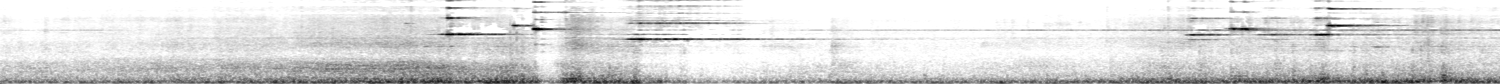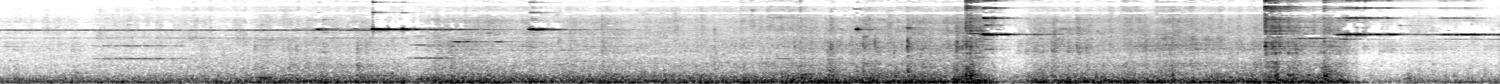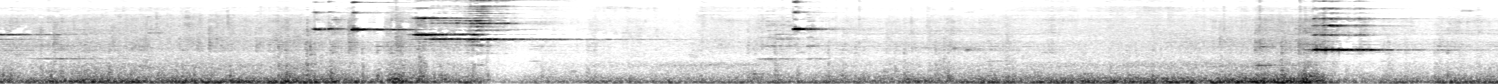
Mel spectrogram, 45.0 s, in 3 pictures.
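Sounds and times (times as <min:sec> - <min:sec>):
freight train wheels rumbling: 0:00.0 - 0:44.9
wheel squeals: 0:04.3 - 0:21.0, 0:22.6 - 0:26.0, 0:27.6 - 0:31.6, 0:33.0 - 0:36.6, 0:37.4 - 0:40.2, 0:42.5 - 0:44.9.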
